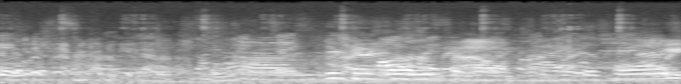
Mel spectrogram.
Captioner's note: people chattering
